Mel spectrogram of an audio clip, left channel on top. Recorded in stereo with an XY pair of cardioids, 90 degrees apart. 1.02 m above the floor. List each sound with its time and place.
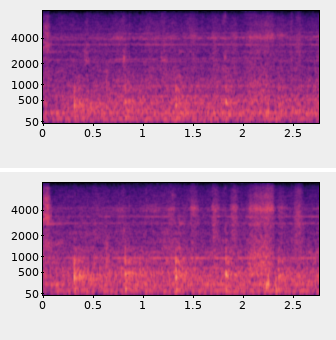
0.3 s footsteps: 50° right, 3.5 m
